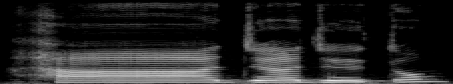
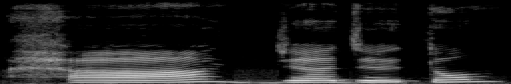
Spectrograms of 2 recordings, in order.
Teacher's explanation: جیم کو قلقلہ کرنا ہے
